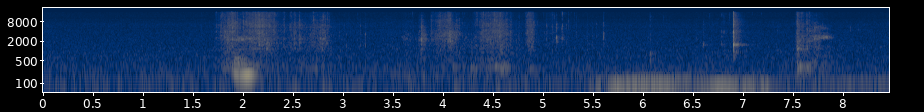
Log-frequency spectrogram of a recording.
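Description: Near silence: room tone with a few faint rustles and a single sharp click near the end, and one softly spoken "okay" about two seconds in.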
